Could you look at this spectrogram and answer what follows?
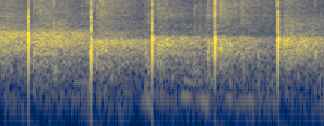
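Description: Five sharp, evenly spaced claps ring out, about one every third of a second, from an audience applauding Ayomide at an open house fireside chat, over a low, steady room hum.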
